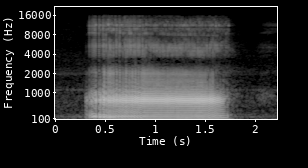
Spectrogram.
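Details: A Pomeranian sleeping indoors, recorded 4 November 2015 in Hiroshima, lets out one loud, drawn-out snore of about one and a half seconds, a steady rattling buzz rich in harmonics, with quiet before and after.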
